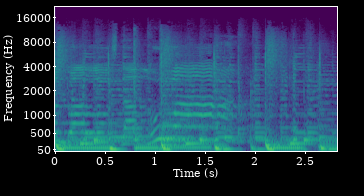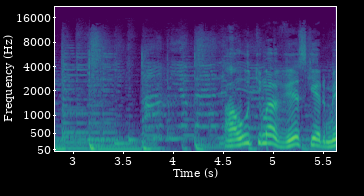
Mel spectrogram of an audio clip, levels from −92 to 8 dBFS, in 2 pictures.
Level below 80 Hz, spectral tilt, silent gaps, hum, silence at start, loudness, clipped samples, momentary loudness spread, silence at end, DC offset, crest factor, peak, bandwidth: -36 dBFS; -6 dB/octave; none; none; 0 s; -28 LUFS; under 0.1%; 13 LU; 0 s; under 0.1%; 16 dB; -10 dBFS; 14 kHz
